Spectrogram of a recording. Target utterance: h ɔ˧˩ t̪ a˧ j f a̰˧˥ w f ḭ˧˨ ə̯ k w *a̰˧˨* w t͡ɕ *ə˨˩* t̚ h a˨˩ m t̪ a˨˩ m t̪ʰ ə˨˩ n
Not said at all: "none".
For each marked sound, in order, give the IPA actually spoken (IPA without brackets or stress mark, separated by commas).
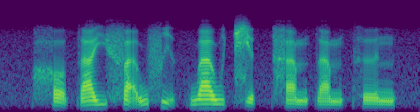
a˧, ə˨˩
